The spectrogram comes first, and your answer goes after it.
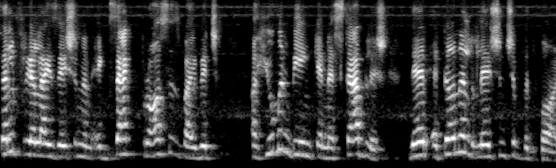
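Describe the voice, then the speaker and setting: The pace is moderate and the pitch varies in an ordinary way. Overall it is an ordinary speaking voice. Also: woman. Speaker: dancer and interviewer.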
